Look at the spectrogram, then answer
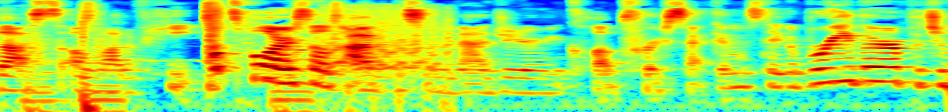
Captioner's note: record scratch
